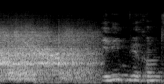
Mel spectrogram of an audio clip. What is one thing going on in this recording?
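A man speaks into a microphone, heard through loudspeakers.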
